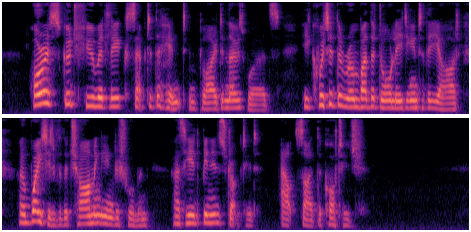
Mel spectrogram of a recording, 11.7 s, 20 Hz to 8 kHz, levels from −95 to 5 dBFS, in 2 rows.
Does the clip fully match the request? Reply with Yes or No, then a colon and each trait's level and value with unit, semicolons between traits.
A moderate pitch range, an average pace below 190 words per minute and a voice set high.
Yes: average, 4.8 semitones; average, 180 wpm; high, 200 Hz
